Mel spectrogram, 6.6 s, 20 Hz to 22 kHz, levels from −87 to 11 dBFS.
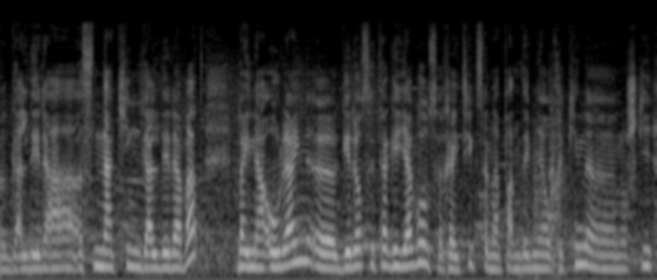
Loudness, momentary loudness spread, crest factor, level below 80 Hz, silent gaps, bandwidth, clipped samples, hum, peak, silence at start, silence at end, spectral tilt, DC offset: -27 LUFS; 8 LU; 16 dB; -68 dBFS; none; 15.5 kHz; under 0.1%; none; -10 dBFS; 0 s; 0 s; -4.5 dB/octave; 0.2%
